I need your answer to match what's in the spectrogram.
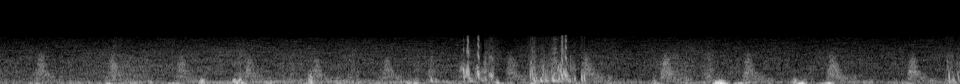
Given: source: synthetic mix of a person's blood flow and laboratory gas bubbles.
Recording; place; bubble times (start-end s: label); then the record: Doppler ultrasound of blood flow; subclavian vein
4.28-4.40 s: bubbles
4.60-4.95 s: bubbles
5.28-5.89 s: bubbles
9.45-9.61 s: bubbles
From the record:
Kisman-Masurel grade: 222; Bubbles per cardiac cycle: several, 3 to 8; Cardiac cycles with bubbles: 10 to 50%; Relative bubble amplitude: moderate (0.250 to 0.450); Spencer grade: 2 (many but less than half of the cardiac periods contain bubble signals, singularly or in groups); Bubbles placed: anywhere in the cardiac cycle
